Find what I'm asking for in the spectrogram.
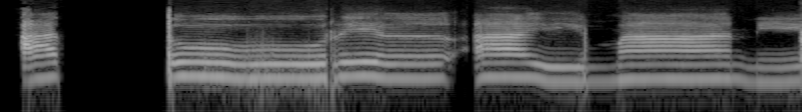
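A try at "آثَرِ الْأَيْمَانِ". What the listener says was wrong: Pendek. Aimani. Aimani. Pendek, gak ada yang panjang. Aturil aimani.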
